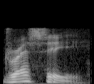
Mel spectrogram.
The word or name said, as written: dressy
